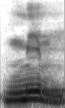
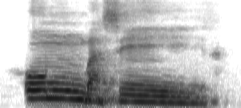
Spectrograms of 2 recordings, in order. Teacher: seolah-olah nun mati ini kita baca dengan mim bukan sama nun. Bukan min tapi mim.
